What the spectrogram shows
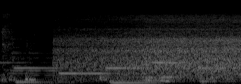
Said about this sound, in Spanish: Se escucha el mar.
